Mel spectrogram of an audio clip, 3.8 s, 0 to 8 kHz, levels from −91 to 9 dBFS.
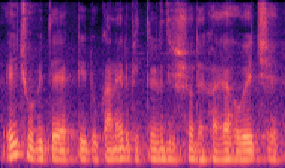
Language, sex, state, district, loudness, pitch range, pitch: Bengali, male, Assam, Kamrup Metropolitan, -16 LUFS, 110-115 Hz, 110 Hz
